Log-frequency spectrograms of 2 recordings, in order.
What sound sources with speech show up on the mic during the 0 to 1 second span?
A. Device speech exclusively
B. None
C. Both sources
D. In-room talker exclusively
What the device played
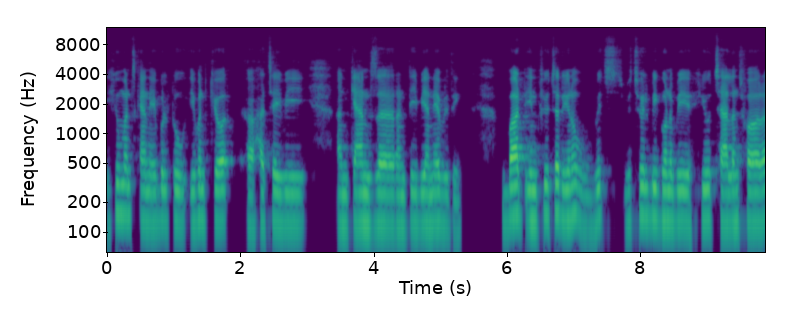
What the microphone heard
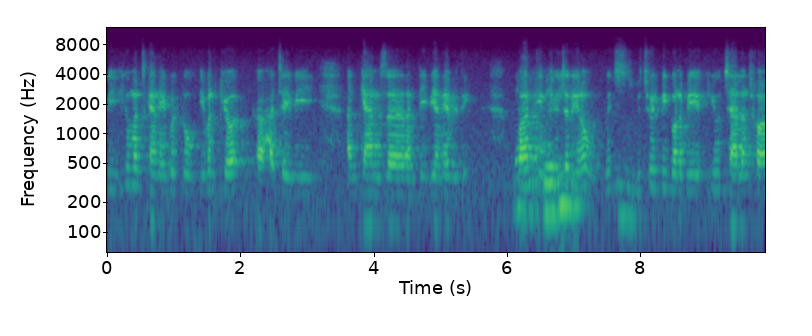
A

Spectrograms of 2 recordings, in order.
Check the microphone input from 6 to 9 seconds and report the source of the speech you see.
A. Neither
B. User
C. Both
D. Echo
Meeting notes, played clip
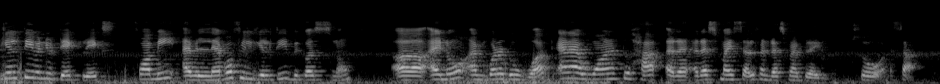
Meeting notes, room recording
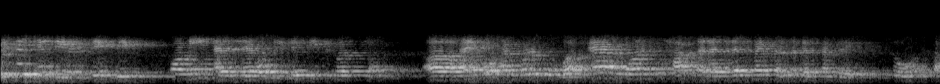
D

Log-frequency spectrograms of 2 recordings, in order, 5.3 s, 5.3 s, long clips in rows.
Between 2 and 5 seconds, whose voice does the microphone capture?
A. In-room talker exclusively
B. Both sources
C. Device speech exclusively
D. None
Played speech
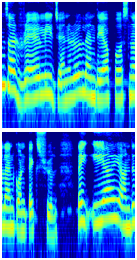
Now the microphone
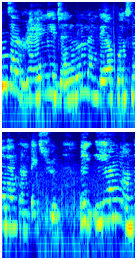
C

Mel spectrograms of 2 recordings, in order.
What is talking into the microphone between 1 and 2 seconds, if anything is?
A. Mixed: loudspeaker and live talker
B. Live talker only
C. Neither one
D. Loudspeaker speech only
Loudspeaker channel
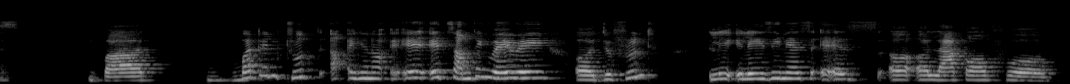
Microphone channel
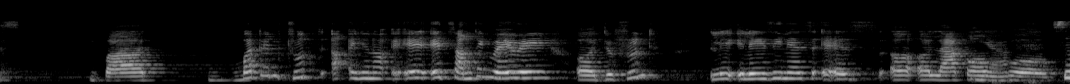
D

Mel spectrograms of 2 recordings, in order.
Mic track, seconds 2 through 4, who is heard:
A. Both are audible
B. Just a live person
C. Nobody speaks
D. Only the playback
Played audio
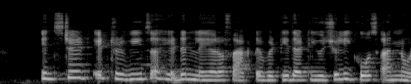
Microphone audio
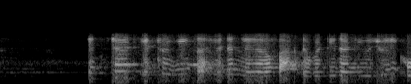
D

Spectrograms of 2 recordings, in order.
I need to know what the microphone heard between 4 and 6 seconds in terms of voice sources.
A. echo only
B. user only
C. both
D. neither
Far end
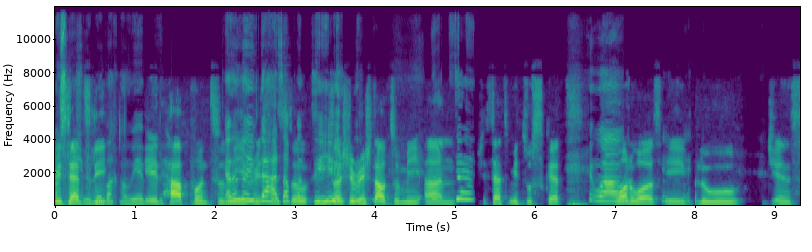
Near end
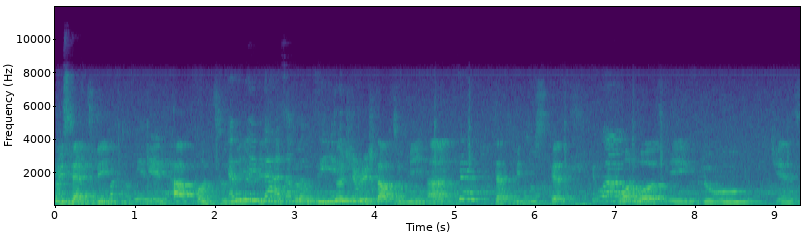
A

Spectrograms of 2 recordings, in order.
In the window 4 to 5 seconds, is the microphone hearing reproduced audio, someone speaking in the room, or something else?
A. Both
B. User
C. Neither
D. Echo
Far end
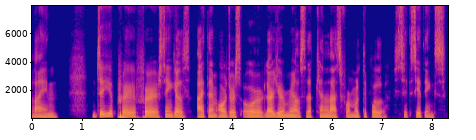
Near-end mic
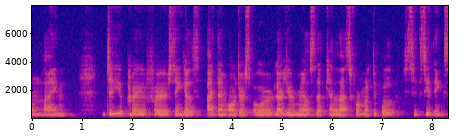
D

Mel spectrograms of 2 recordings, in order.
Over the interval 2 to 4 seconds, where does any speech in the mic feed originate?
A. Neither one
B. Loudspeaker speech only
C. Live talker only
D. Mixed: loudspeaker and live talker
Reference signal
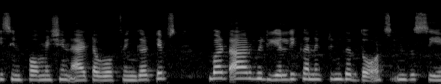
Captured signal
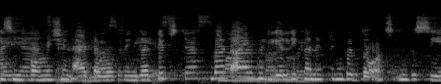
D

